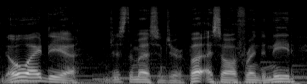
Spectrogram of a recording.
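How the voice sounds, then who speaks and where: A friendly male visual novel character acted out by a man, pitched low and relaxed in temper. He comes across as a helpful, easygoing newcomer, with music playing clearly underneath. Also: a little fast. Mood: easygoing, curious.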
